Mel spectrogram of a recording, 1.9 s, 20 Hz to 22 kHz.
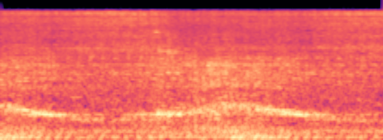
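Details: Honda Click 150i scooter after repairing a no-start fault: steady, even buzzing idle with a faint wavering tone, no misses or knocks; engine now runs smoothly.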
